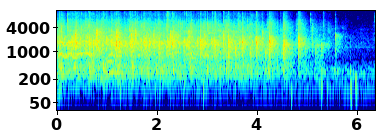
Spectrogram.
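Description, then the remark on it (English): An audience at a worship gathering gives another round of applause, with dense, steady clapping that carries on for several seconds, then thins out into a few scattered claps as it fades near the end. “How about another round of applause just for the opportunity?”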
